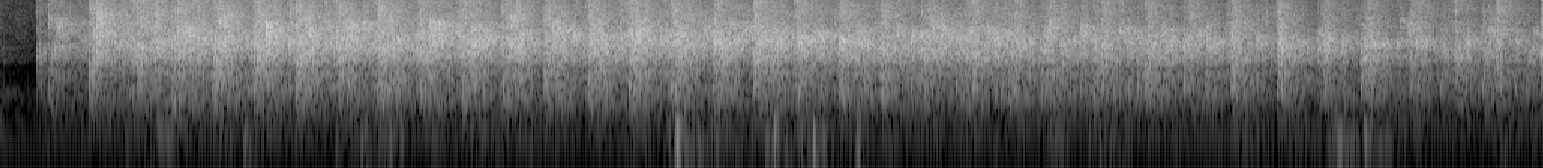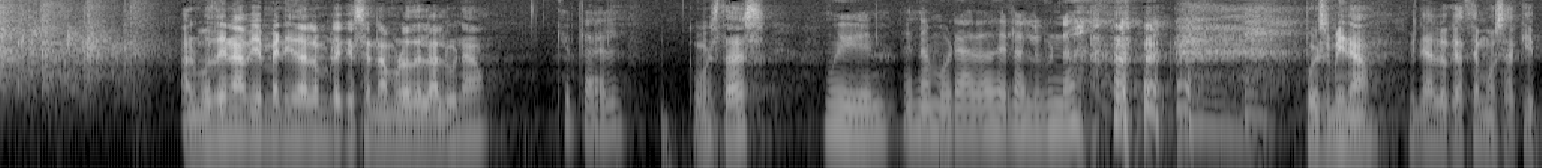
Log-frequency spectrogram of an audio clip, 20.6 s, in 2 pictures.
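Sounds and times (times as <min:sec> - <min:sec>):
crowd applauding: 0:00.0 - 0:11.4
speech: 0:11.6 - 0:20.5
laughter: 0:17.4 - 0:18.7.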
